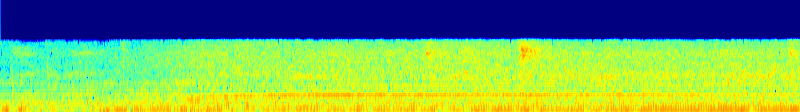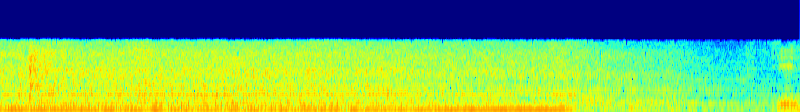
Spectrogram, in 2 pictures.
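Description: Salon hood hair dryer running: its fan motor spins up with a rising whine in the first second, blows steadily with a rushing air hiss and a low hum, then winds down and fades about a second before the end.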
